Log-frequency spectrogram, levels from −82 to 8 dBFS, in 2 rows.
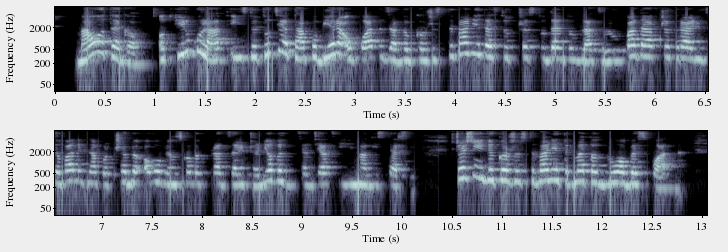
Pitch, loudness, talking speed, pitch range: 275 Hz, -14 LUFS, 145 wpm, 245-305 Hz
